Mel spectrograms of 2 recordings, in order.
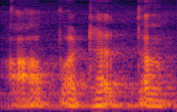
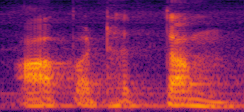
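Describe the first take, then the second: First: Said in the usual way. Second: Slow spelling out. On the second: Shown as a demonstration.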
